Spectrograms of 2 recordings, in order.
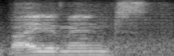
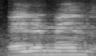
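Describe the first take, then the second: First: It is said with an American pronunciation. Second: It is said with a British pronunciation. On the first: "we say vitamins" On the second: "The U K says vitamins"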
